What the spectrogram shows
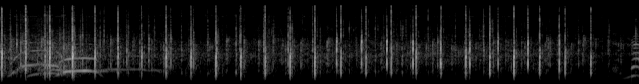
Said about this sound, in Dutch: En een groot applaus voor onze regisseur en presentatrice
